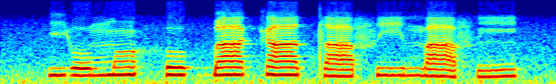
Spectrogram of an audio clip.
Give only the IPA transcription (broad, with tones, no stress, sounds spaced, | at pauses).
j o˧ m ɔ̃˦ h o˦ ɡ͡b a˦ k a˦ t a˧ f i˦ m a˦˨ f ĩ˨˦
